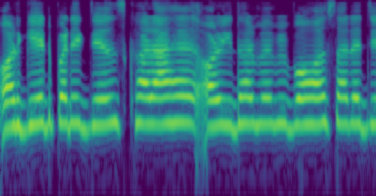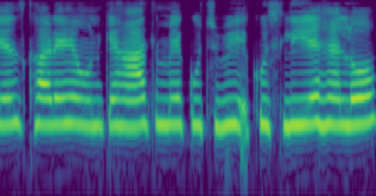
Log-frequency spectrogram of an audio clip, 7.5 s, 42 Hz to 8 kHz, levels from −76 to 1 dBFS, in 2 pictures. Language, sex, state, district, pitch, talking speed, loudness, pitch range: Hindi, female, Uttar Pradesh, Muzaffarnagar, 290 Hz, 205 wpm, -16 LUFS, 280-295 Hz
